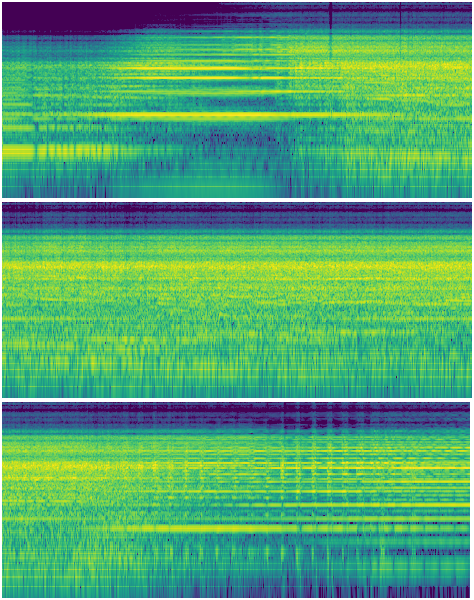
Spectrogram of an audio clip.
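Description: Electric guitar played through heavy fuzz distortion: a few held notes, then from about four seconds in a dense, sustained distorted wash. A pulsing wobble comes in near the end.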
